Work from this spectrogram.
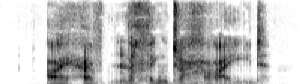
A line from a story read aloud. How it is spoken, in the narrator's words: hissed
